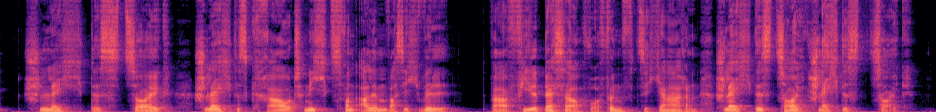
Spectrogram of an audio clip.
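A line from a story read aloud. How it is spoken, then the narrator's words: Muttered. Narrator (German): murmelte sie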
